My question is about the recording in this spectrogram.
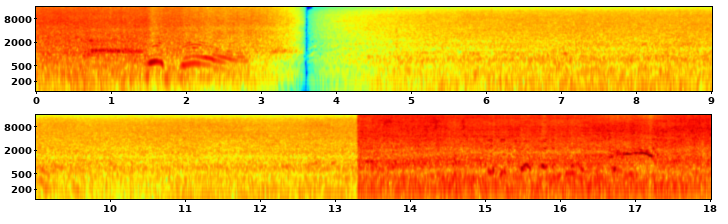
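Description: Fountain water splashing and falling into a shallow pool, with children's voices over it. After a cut it drops to a quieter steady hiss, then about thirteen seconds in jumps abruptly to the loud, steady spray of fountain water jets.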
